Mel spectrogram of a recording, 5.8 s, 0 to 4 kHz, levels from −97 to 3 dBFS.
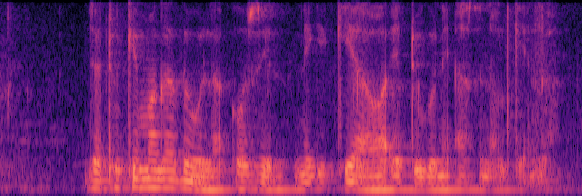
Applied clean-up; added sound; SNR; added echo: none; none; none; none.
